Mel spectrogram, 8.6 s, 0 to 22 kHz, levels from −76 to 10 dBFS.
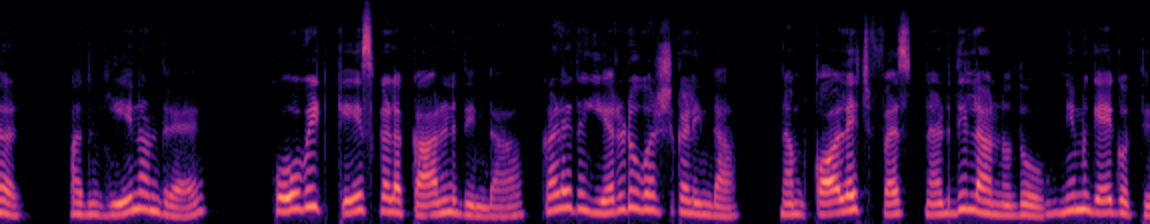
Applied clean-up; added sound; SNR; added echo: neural mask model DeepFilterNet 3.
